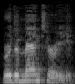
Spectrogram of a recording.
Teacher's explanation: The stress is on the third part, on the third syllable.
